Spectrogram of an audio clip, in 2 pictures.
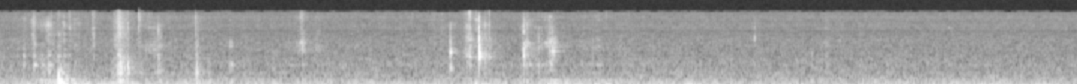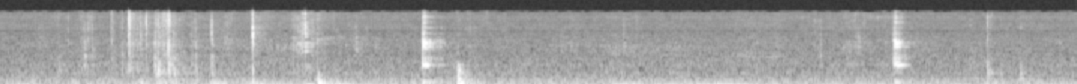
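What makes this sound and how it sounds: A metal box-cutter blade scores and scratches grid lines into the surface of a solid, translucent pink rectangular bar of soap with an embossed logo, held in the hand. Quiet, crisp scraping clicks come in short bright bursts, with brief gaps of faint hiss between the cuts.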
